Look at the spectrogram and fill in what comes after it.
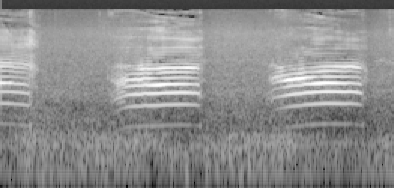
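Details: Loud drawn-out meows from a deaf domestic cat: a clipped call at the start, then two long harmonic wails of over a second each, about two seconds apart, over faint low hum.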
